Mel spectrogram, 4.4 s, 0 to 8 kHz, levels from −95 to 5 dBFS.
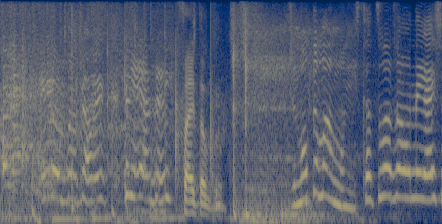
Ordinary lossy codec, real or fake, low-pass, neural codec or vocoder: none; fake; none; codec, 16 kHz, 2 kbps, X-Codec, HuBERT features, trained on balanced general audio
